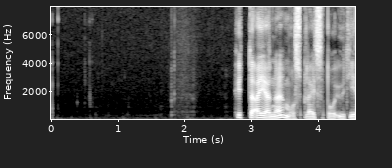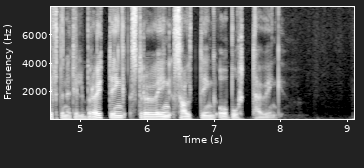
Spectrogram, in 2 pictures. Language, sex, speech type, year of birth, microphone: Norwegian, male, read, 1956, Shure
